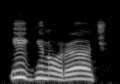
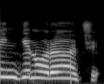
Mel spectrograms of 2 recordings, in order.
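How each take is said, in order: First: The word begins with a plain 'i' sound. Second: The word begins with a nasal 'in' sound. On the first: "é ignorante" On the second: "Não é ignorante"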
